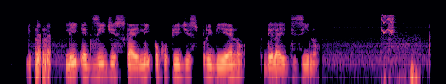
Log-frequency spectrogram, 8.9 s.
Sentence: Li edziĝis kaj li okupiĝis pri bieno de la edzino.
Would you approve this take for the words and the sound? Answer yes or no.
no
